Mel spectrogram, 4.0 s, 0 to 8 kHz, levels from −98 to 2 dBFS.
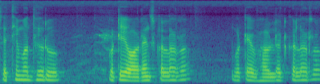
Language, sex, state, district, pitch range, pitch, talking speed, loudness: Odia, male, Odisha, Malkangiri, 130-150 Hz, 140 Hz, 180 wpm, -20 LUFS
